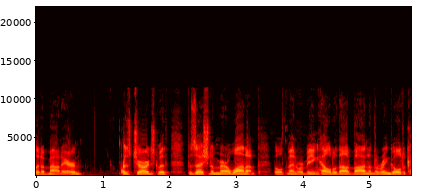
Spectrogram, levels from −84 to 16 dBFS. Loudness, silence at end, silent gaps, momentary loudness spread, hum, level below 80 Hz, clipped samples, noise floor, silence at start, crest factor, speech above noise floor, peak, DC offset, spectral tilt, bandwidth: -27 LUFS; 0 s; none; 11 LU; none; -58 dBFS; under 0.1%; -59 dBFS; 0 s; 16 dB; 32 dB; -12 dBFS; under 0.1%; -5.5 dB/octave; 11.5 kHz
